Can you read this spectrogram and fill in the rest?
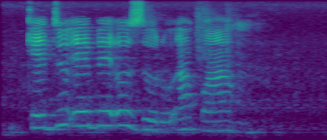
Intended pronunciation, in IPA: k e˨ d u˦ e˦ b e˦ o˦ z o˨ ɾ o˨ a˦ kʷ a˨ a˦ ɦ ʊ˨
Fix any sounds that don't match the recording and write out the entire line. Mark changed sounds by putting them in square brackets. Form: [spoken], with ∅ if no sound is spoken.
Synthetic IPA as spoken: k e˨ d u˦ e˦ b e˦ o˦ z o˨ ɾ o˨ a˦ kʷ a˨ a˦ ɦ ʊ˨

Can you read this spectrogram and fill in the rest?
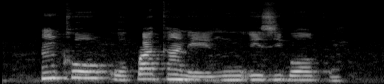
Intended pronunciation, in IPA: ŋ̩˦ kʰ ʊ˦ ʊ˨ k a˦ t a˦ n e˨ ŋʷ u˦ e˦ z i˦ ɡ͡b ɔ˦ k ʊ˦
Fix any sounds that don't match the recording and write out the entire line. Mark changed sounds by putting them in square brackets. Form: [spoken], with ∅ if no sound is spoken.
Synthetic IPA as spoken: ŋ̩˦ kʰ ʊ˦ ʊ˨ [k͡p] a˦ [k] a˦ n e˨ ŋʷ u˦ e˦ z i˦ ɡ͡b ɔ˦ k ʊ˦

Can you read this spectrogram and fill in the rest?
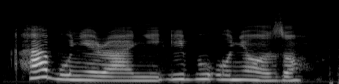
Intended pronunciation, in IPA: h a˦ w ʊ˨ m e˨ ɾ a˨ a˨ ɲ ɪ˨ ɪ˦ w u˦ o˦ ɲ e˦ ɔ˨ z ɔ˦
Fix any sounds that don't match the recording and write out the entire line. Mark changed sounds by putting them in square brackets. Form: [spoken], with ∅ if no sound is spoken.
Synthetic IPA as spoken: h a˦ [b] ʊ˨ [ɲ] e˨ ɾ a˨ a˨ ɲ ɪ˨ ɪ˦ [b] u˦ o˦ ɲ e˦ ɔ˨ z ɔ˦

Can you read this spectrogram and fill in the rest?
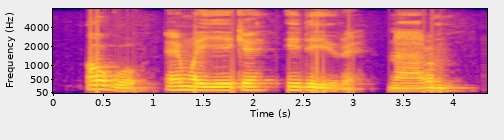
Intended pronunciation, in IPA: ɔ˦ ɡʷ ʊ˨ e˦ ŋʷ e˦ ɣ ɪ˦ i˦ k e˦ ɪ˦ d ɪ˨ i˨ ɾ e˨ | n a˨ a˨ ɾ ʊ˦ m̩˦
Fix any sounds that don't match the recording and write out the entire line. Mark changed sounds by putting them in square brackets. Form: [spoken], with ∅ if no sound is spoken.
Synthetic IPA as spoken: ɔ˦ ɡʷ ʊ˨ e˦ ŋʷ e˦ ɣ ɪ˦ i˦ k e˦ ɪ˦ d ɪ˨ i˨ ɾ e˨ | n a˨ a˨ ɾ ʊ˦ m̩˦

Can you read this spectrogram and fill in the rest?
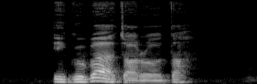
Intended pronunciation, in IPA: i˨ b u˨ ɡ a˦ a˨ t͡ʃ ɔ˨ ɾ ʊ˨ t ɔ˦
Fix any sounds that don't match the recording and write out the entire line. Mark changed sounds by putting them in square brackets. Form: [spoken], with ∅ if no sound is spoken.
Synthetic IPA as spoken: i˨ [ɡ] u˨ [b] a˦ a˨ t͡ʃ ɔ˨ ɾ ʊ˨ t ɔ˦

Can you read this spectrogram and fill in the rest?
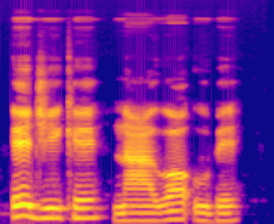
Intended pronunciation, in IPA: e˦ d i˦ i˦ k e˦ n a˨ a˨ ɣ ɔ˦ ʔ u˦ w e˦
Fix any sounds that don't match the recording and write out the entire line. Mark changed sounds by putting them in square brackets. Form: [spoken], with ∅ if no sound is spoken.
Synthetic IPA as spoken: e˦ [d͡ʒ] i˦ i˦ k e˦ n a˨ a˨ ɣ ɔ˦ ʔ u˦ [b] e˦

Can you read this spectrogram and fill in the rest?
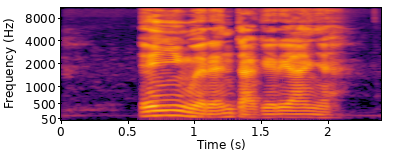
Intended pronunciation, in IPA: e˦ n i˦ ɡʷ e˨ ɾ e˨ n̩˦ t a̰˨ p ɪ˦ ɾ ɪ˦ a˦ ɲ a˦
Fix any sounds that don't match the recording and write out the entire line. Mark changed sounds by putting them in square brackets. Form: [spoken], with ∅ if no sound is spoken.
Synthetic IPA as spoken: e˦ [ɲ] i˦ [ŋʷ] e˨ ɾ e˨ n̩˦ t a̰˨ [k] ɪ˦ ɾ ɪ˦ a˦ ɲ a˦

